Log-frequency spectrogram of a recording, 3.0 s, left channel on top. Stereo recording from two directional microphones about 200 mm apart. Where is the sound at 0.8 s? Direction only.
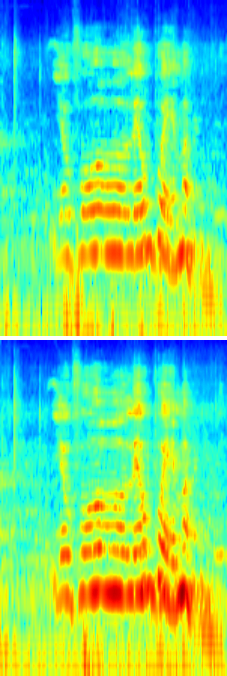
20° right (ahead or behind).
